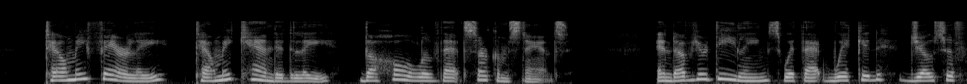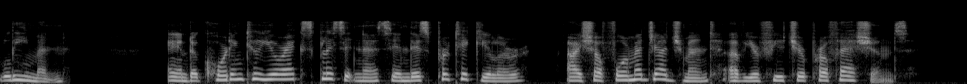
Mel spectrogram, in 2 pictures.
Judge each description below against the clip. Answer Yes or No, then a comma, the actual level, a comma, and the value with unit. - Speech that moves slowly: Yes, slow, 115 wpm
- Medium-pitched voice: Yes, medium, 180 Hz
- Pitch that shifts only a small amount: No, average, 4.5 semitones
